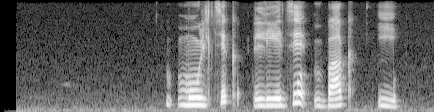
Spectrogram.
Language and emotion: Russian, neutral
